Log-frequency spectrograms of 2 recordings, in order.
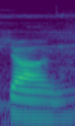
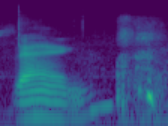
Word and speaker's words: Zhang: Like it's Zhang, not Zhang.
